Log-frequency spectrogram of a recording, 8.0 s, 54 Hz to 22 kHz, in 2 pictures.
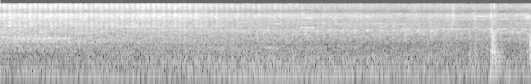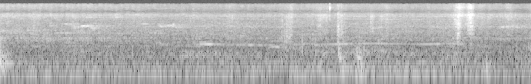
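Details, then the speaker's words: Suzuki Swift engine at idle, heard from the cabin, after manual throttle body cleaning: quiet, steady, even hum with no hunting or surging. Before cleaning, the rpm fluctuated between about 1300 and 1100, so this is now a normal idle. "मित्रों को देखना पूरी तरह से सही। . इस से पहले यह लगभग 700-800 रहा होगा। नहीं। अभी देखें पूरी तरह से सही।"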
